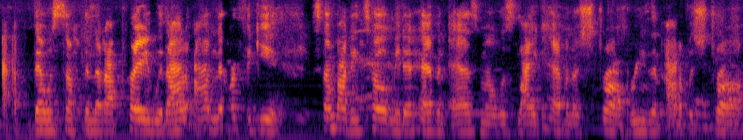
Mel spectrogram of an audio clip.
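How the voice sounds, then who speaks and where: With hardly any pauses, a woman with a fairly low pitch talks at a fairly quick pace and fairly even intonation against noticeable background noise. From Louisiana (Lake Charles). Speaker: bereaved mother. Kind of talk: interview testimony. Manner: halting.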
